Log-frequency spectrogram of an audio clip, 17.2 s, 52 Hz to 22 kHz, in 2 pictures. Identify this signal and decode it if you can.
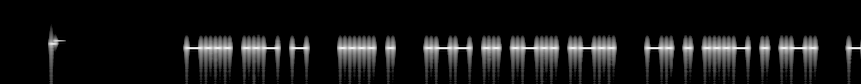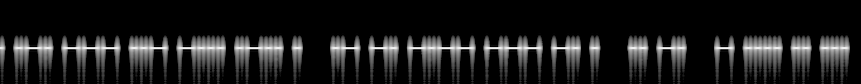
Morse code, heard as a keyed tone, about 25 wpm, 700 Hz. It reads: BUT HE WILL NEVER TROUBLE ANYONE IN THIS
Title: Sentences from Top 1200 Words 25wpm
